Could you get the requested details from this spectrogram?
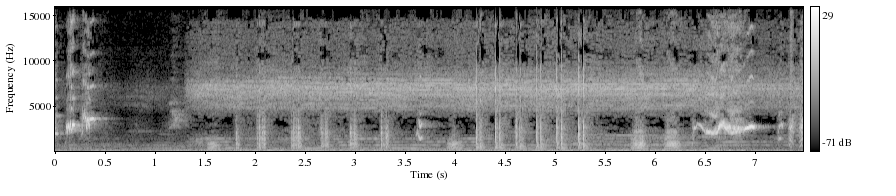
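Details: Male Javan myna song said to prompt other mynas to sing: brief whistled phrases at start and end framing a run of dry clicks and rattling ticks, over a steady high-pitched insect-like hiss throughout.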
